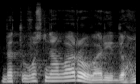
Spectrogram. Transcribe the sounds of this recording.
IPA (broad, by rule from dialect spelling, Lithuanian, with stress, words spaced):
bʲɛt ˈʋoːs nʲɛ ʋɐˈrʊ ʋɐˈrʲiːdɐʋoː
